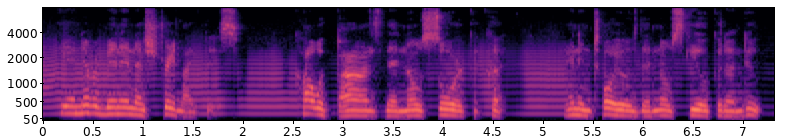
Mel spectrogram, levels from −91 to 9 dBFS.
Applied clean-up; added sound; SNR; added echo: neural mask model RNNoise.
